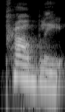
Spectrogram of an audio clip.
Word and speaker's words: probably: Isso só funciona se você estiver falando rápido, porque se for lento, fica estranho. Probably. Fica na cara que você comeu uma sílaba e que ela tá faltando, né?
